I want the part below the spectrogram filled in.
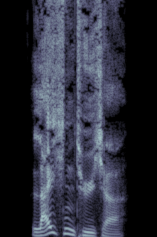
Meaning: nominative/accusative/genitive plural of Leichentuch
- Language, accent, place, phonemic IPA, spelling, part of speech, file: German, Germany, Berlin, /ˈlaɪ̯çn̩ˌtyːçɐ/, Leichentücher, noun, De-Leichentücher.ogg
